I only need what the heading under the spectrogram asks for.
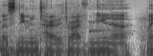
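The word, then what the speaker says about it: Yoona: Yuna spelled Y O O N A but pronounced the Yuna.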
